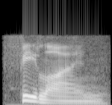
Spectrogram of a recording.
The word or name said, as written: feline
